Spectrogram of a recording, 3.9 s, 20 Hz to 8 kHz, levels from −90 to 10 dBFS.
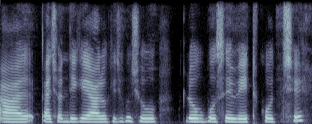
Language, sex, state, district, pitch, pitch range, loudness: Bengali, female, Chhattisgarh, Raipur, 200 Hz, 195-210 Hz, -16 LUFS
